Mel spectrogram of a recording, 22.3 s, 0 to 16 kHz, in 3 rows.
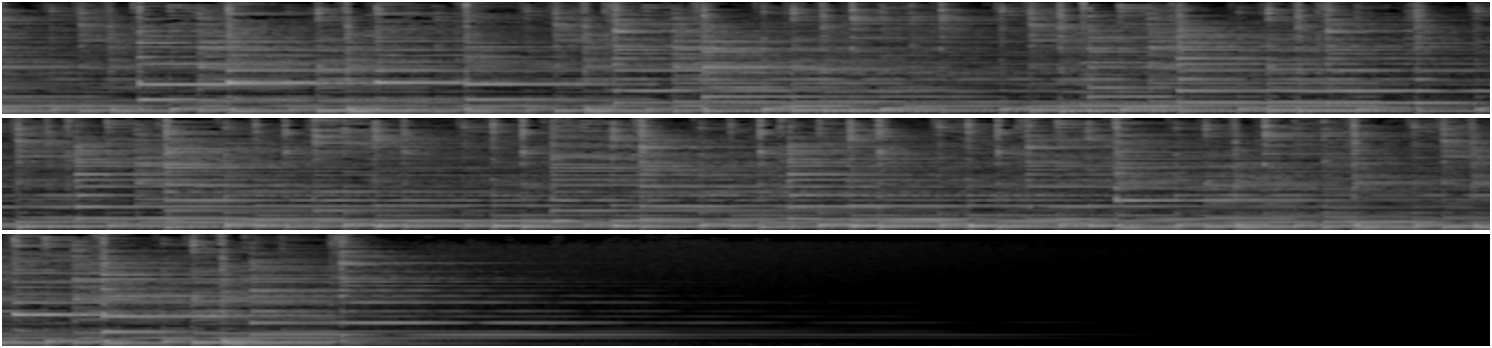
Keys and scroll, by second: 0.9 ctrl+l, 0.9 |, 2.1-2.5 typing, 3.6 b, 4.9 x, 5.7 x, 5.8 ctrl+z, 6.7 ctrl+z, 12.2-17.4 typing, 19.3 x, 20.3 x, 20.4 ctrl+z, 21.0 x, 21.1 ctrl+z, 22.0 x.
